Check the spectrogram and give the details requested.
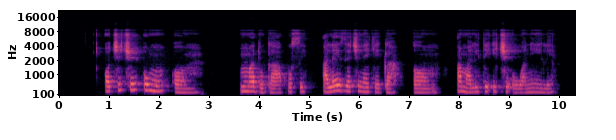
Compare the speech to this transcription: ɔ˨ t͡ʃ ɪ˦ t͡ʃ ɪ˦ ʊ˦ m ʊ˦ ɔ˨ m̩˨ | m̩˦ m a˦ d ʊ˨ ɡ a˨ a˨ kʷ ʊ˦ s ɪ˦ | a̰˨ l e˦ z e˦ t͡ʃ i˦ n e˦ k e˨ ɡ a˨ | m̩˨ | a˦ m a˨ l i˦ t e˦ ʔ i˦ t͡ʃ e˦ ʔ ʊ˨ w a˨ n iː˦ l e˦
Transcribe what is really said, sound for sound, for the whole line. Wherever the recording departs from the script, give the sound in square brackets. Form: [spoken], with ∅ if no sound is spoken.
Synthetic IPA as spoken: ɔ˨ t͡ʃ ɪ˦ t͡ʃ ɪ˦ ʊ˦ m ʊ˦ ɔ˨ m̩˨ | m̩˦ m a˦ d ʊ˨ ɡ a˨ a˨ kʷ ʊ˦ s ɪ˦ | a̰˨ l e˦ z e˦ t͡ʃ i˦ n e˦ k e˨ ɡ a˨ | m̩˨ | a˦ m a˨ l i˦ t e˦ ʔ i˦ t͡ʃ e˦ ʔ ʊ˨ w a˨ n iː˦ l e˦

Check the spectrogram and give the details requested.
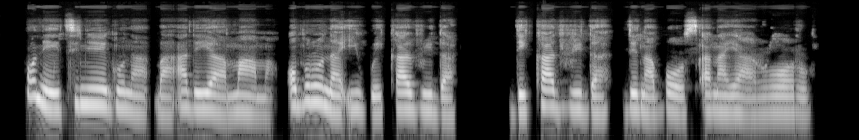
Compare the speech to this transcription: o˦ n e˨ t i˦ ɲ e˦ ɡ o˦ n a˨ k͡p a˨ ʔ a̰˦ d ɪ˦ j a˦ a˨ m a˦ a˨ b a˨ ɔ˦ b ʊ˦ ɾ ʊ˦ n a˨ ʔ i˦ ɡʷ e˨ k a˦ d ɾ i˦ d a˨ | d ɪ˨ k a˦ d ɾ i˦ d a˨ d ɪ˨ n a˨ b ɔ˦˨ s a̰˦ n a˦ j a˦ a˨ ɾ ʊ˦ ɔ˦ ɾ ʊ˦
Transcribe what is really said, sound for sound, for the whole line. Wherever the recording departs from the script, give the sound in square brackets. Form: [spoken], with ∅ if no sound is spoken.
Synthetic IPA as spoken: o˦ n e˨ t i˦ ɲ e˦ ɡ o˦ n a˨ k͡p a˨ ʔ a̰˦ d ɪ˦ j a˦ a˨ m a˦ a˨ [m] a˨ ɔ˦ b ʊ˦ ɾ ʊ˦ n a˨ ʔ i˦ ɡʷ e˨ k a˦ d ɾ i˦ d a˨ | d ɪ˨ k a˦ d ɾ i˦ d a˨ d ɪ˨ n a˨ b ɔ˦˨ s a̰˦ n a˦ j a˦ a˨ ɾ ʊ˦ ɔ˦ ɾ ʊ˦

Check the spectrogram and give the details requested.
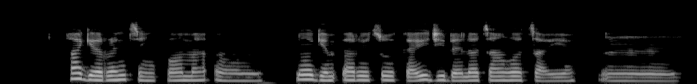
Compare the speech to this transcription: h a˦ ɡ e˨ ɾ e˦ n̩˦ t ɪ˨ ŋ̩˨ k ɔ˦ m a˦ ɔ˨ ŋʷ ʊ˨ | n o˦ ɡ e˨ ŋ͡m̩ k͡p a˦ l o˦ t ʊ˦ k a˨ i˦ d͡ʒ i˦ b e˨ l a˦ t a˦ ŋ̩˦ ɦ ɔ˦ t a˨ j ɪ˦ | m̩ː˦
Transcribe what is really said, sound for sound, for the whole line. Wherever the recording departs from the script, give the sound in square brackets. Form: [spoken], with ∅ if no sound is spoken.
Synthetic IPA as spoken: h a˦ ɡ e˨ ɾ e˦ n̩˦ t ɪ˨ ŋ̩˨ k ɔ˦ m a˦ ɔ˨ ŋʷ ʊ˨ | n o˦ ɡ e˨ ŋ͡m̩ k͡p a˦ [ɾ] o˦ t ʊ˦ k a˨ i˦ d͡ʒ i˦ b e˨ l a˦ t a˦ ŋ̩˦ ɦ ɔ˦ t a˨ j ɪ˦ | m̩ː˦

